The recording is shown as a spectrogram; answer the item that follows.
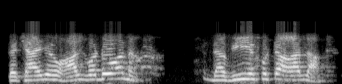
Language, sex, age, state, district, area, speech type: Sindhi, male, 60+, Madhya Pradesh, Indore, urban, conversation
